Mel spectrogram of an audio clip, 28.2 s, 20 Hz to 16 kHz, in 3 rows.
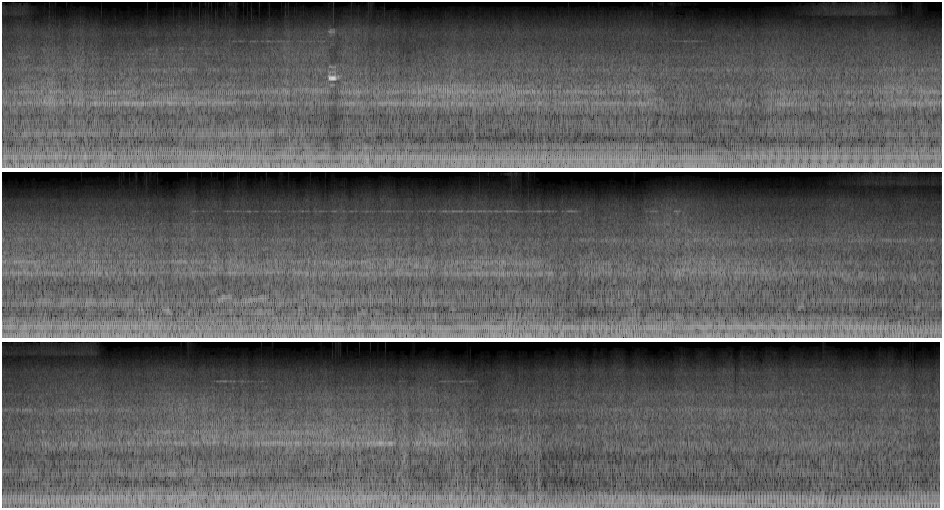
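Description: Bajaj Pulsar NS200's single-cylinder engine pulling hard uphill, heard from the rider's seat. The revs rise and fall with throttle and gear changes, with a clear drop about seven seconds in and further dips and climbs later on.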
